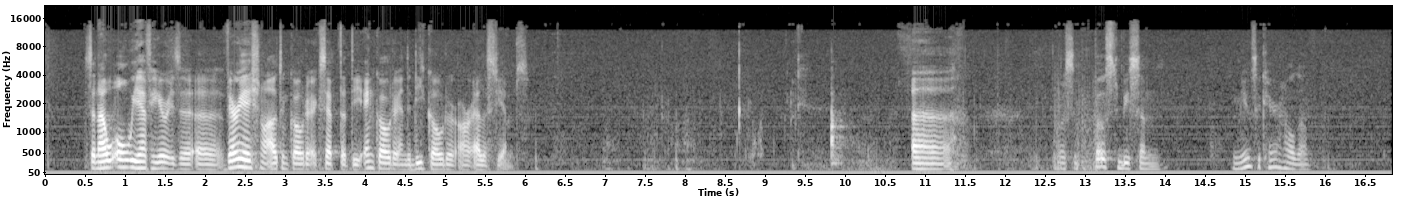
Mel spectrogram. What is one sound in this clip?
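A man speaks calmly into a microphone, as in a lecture, with pauses.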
